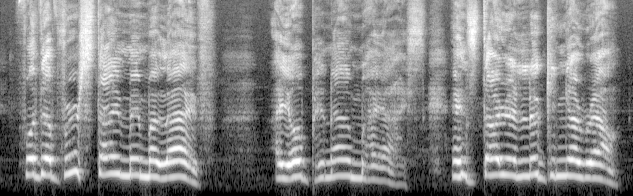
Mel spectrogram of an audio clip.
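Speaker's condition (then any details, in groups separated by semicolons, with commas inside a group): Cerebral palsy; voice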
